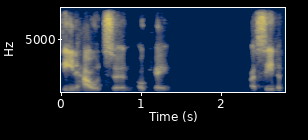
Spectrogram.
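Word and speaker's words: Huijsen: Dean Hson. Oh, is that how you pronounce it?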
